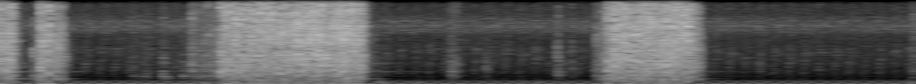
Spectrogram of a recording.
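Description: A cordless impact driver whirs in short bursts.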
